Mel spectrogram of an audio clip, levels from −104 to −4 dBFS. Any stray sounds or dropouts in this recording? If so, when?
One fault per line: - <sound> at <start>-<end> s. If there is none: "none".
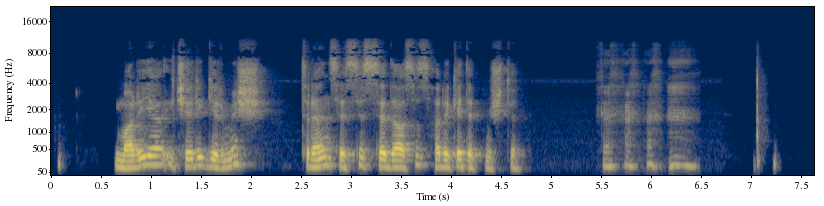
- laugh at 5.5-6.5 s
